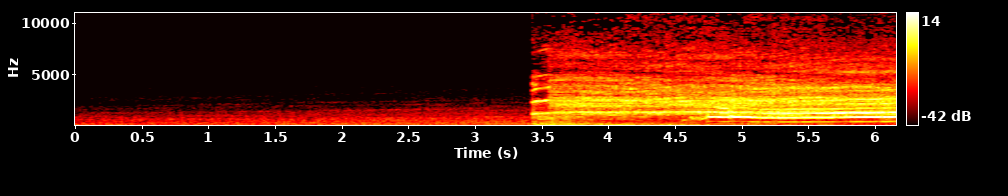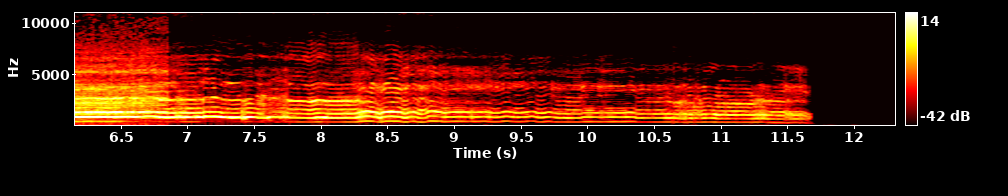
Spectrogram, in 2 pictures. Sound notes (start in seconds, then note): 3.5 ghost screams; 5.9 man screams too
